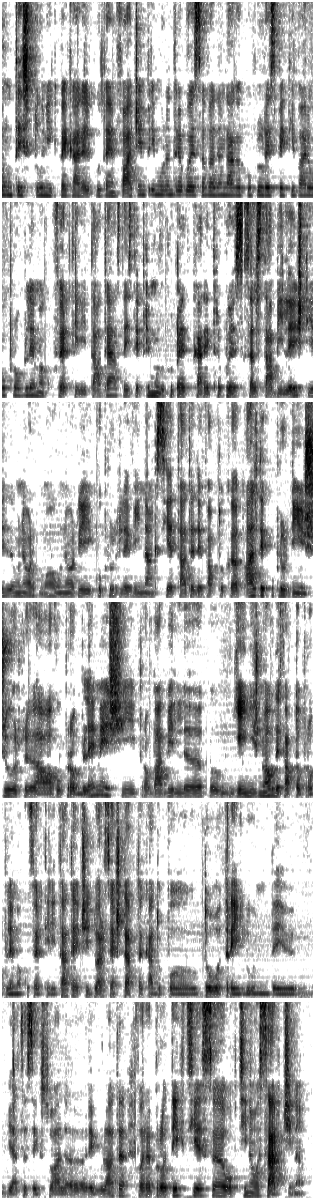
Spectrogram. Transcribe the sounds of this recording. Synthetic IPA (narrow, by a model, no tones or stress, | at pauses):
unt̪e̞st̪unikpe̞kaɾe̞lput̪e̞mfat͡ʃe̞ɨnpɾimulɾɨnd̪t̪ːɾe̞buje̞səved̪emd̪akəkuplurːespe̞k̚t̪ivaɾe̞o̞pɾo̞ble̞məku̥fe̞rt̪ilit̪at̪eaast̪aje̞st̪e̞pɾimulukɾupekaɾe̞t̪ɾe̞buje̞səsəlst̪abile̞ʃt̪ʲjeune̞o̞rʲuneo̞rʲkupluɾile̞vinaŋksie̞t̪at̪e̞d̪e̞fap̚t̪ulkəa̰lt̪e̞kuplurʲd̪inʒurawavut̪̚pɾo̞ble̞me̞ʃipɾo̞babil | je̞jnit͡ʃnuaud̪e̞fap̚t̪o̞pɾo̞ble̞məkufe̞rt̪ilit̪at̪eat͡ʃed̪oarse̞aʃt̪eap̚t̪əkad̪upəd̪o̞wət̪ɾe̞jlunʲd̪e̞vjat̪səse̞ksualə̰ɾe̞ɡulat̪əfəɾəpɾo̞t̪e̞kt̪sije̞səo̞pt̪sinəo̞sart͡ʃinə̰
